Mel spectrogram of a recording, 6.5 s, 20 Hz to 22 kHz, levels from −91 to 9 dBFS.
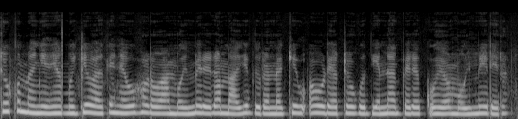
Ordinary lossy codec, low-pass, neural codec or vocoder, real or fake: none; 14.4 kHz; codec, 44.1 kHz, 3.4 kbps, Pupu-Codec; fake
